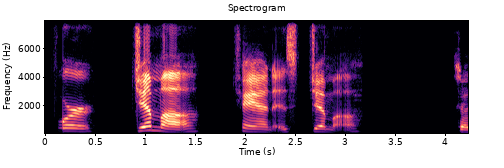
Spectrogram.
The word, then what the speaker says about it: Gemma: Also, the pronunciation for Gemma Chan is Gemma.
